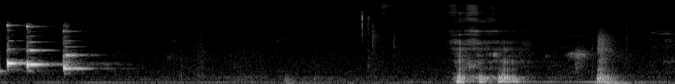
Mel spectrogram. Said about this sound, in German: Ich habe Flugzeugmodus geil drin, das war eine App-Benachrichtigung. Ah. Das tut mir wirklich leid.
